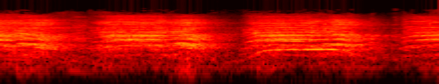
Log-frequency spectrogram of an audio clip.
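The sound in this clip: A live-show audience chants a porra cheer, many voices shouting together in rhythmic swells that rise and fall as several repeated phrases, fairly loud and without music.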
